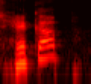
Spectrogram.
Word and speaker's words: HICP: um there's also 405d there's hiccup yes that's how you pronounce hicp and the cpgs um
